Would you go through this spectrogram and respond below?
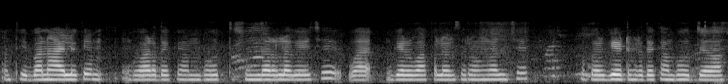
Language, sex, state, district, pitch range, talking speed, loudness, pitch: Maithili, female, Bihar, Begusarai, 220-225 Hz, 180 wpm, -17 LUFS, 220 Hz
